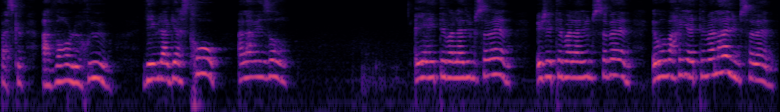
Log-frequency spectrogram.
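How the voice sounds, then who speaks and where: A chatty woman with a stuffy head cold hosts a knitting podcast, casually chatting as she knits, self-mocking, drifting off mid-sentence to count stitches. Her voice is high-pitched yet darkish in tone, at a normal speed, with a roomy sound.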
